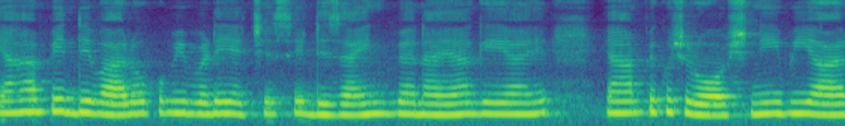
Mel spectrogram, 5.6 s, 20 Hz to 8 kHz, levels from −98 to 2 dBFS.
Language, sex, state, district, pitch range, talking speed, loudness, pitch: Hindi, female, Delhi, New Delhi, 220-240 Hz, 200 wpm, -15 LUFS, 230 Hz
